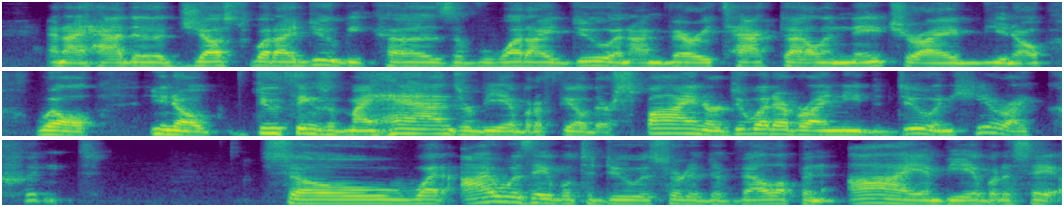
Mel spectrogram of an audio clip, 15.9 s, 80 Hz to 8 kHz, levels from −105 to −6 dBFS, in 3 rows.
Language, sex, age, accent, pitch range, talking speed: English, male, 30-49, American, 120-150 Hz, 250 wpm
